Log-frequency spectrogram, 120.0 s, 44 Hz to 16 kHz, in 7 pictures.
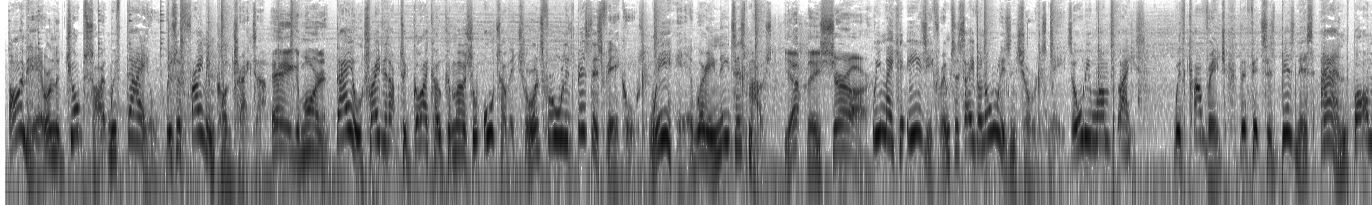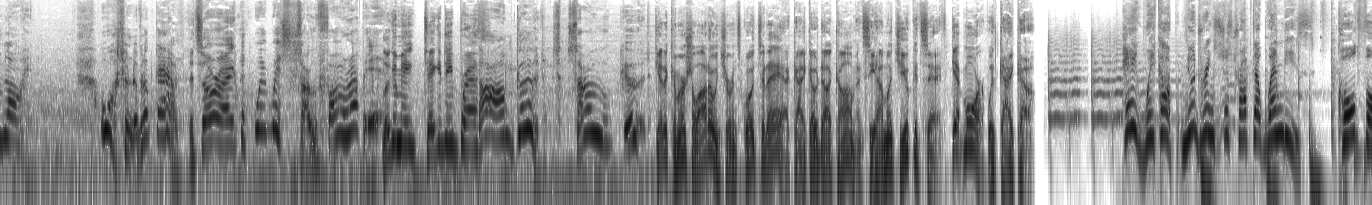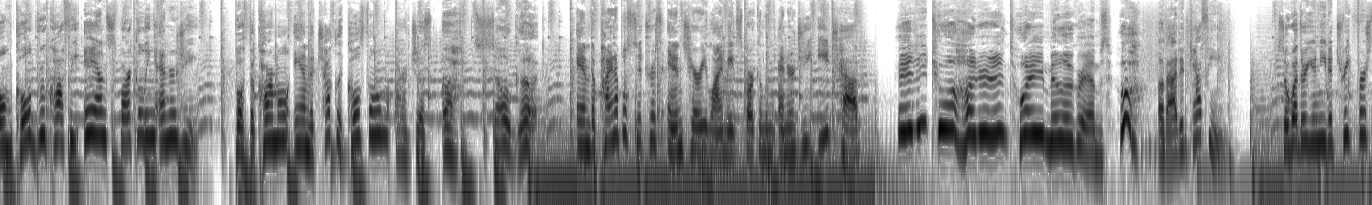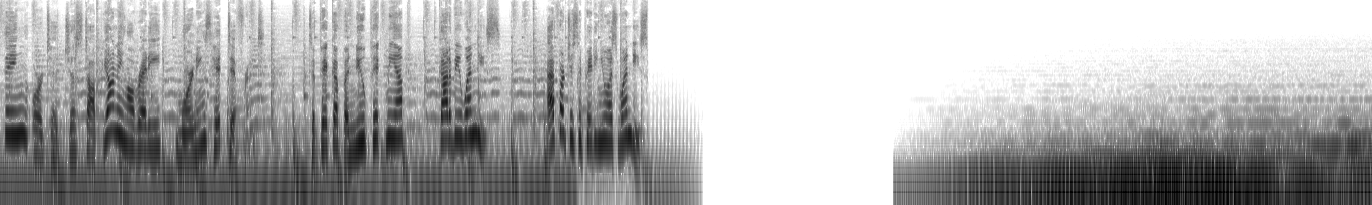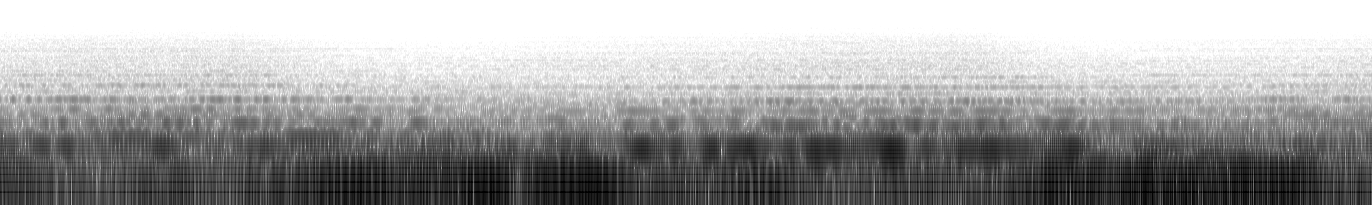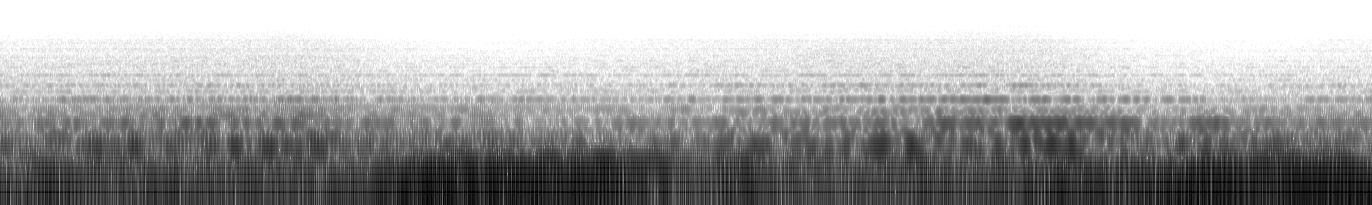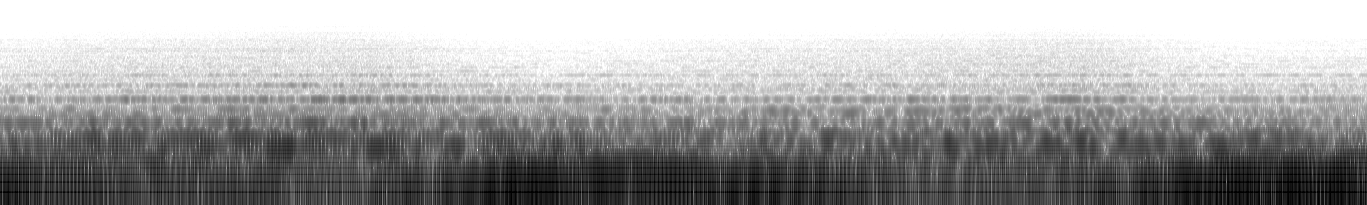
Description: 70hz - Gamma Binaural Beats for Mindfulness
